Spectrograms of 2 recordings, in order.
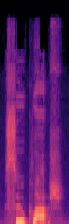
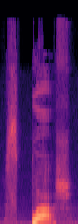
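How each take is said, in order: First: A short vowel is inserted between s and p. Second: The s, p and l run together without vowels. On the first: The speaker calls it wrong. "If you add a vowel in between the cluster, it will sound like suplash. And that's not correct" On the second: The speaker calls it right. "make sure that you don't add a vowel in between"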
